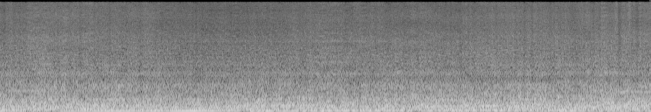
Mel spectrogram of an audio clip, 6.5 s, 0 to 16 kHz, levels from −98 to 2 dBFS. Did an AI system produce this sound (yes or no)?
yes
